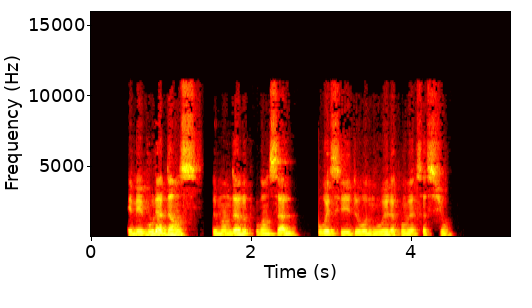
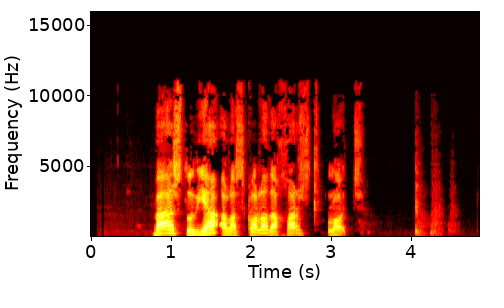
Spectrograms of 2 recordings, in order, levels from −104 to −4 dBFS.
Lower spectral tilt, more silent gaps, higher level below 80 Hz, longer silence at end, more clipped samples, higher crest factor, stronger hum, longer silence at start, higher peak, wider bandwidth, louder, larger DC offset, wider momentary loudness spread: first, -5.5 dB/octave vs -3.5 dB/octave; first, 1.41-1.52 s, 2.74-2.84 s vs none; first, -58 dBFS vs -82 dBFS; second, 0.75 s vs 1.55 s; neither; about the same, 20 dB vs 20 dB; neither; second, 0.45 s vs 0.8 s; second, -6 dBFS vs -2 dBFS; about the same, 11.5 kHz vs 11.5 kHz; second, -25 LUFS vs -20 LUFS; neither; second, 9 LU vs 13 LU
